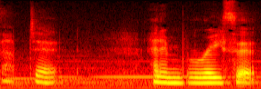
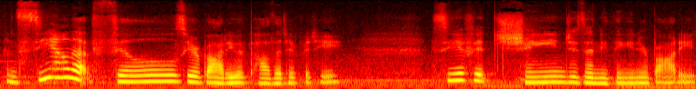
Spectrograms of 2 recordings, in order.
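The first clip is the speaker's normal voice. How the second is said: guided meditation; 4 dB quieter than usual. Acted. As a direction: ease the listener into noticing their body. Leads a body-scan meditation.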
